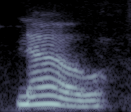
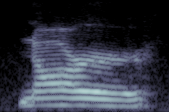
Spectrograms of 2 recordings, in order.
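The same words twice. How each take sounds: First: The word ends with a w-like glide. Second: The word ends without a w-like glide.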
